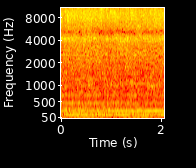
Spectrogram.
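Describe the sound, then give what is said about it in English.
A dishwasher running in a kitchen while the dishes are cleaned, giving off a steady, unchanging low hum with a constant whooshing wash of noise over it, and no voices. “Knocking on heaven's dishwasher door”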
